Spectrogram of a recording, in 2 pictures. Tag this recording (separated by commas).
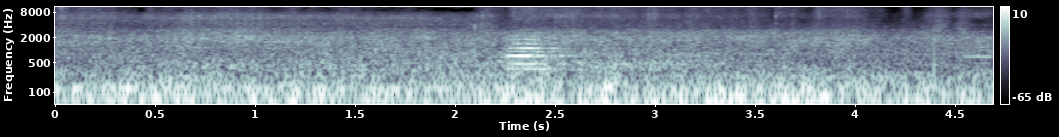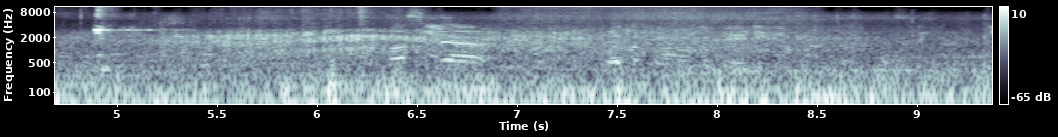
Car, Motor vehicle (road), Vehicle, Speech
